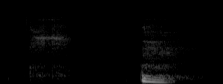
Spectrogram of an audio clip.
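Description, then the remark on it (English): Two heavy breaths right up against the microphone from someone who just ate a big steak: a half-second airy inhale, a brief pause, then a longer, louder exhale with a faint voiced, sigh-like edge that trails off. “Sorry, I just ate a big steak, so I'm like breathing in the mic super weird.”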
